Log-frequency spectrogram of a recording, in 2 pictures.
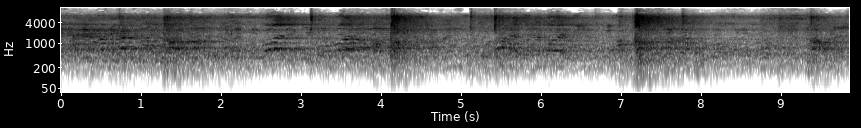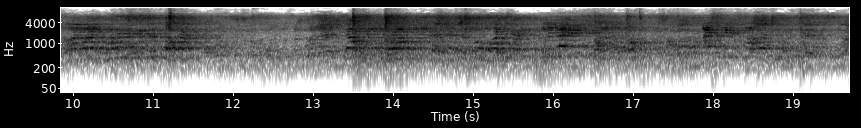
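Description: Boxing gloves landing punches: several sharp thuds scattered through, echoing in a large hall, over indistinct voices calling out.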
